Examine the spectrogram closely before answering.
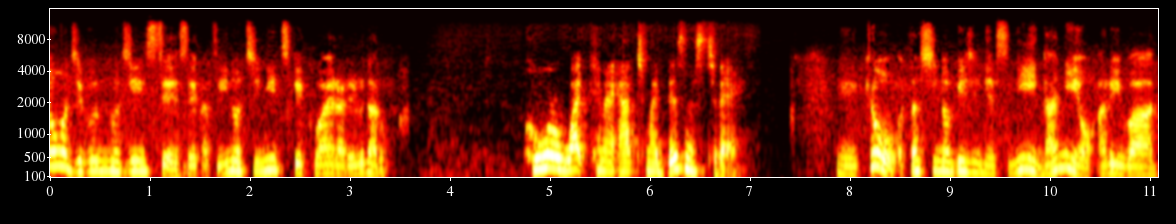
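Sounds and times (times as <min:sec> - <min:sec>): woman speaking: 0:00.0 - 0:03.6, 0:04.8 - 0:07.0, 0:07.7 - 0:11.0.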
